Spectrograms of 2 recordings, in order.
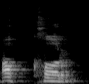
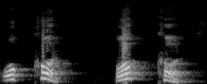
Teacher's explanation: আচ্ছা, এখন আমরা কি এটা যখন উচ্চারণ করি আর কি, অনেকে হয়তো এভাবে উচ্চারণ করে অক্ষর, বাট অক্ষর এরকম কখনো কিন্তু উচ্চারণ হয় না। অ এর মতো কিন্তু এখানে উচ্চারণ হচ্ছে না। উচ্চারণটা কেমন হচ্ছে? উচ্চারণ হচ্ছে ও এর মতো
